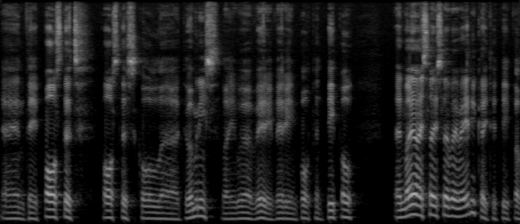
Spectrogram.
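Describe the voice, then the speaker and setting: A man with a South African accent and a very deep, low pitch, dark and mellow in tone, lively in intonation at a fairly quick pace, over a quiet background. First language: Afrikaans. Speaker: former police officer. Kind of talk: interview testimony.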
